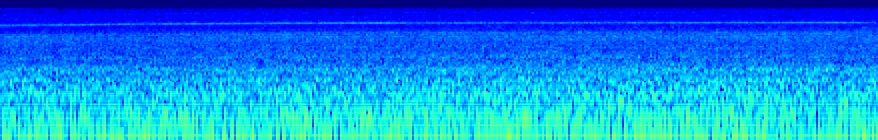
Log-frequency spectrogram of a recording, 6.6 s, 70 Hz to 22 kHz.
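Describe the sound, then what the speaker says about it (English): Constant roaring jet engine of a MiG-15bis in the DCS flight simulator, blended with broadband rushing wind, steady and loud throughout with a faint high whine above. "Yeah, that's definite wind noise."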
